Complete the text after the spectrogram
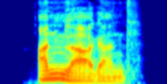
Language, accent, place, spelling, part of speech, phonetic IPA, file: German, Germany, Berlin, anlagernd, verb, [ˈanˌlaːɡɐnt], De-anlagernd.ogg
- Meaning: present participle of anlagern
